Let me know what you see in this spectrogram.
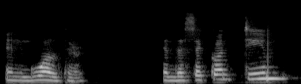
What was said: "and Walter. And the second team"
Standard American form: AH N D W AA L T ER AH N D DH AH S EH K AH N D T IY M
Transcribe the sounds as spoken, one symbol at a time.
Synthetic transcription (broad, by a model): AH N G W AA L T ER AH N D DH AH S EH K AH N D T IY M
